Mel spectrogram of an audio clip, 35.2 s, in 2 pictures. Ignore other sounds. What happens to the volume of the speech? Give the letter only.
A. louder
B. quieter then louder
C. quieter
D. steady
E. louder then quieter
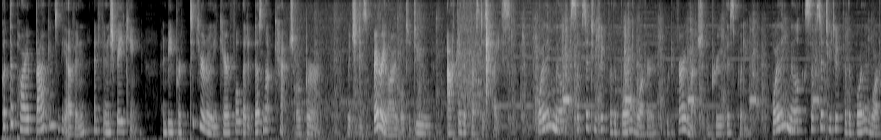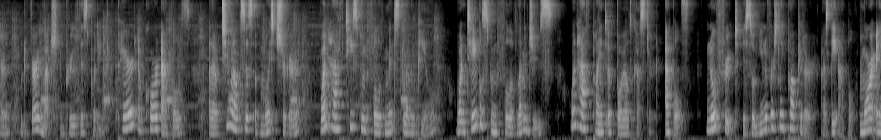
D.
